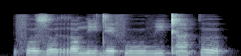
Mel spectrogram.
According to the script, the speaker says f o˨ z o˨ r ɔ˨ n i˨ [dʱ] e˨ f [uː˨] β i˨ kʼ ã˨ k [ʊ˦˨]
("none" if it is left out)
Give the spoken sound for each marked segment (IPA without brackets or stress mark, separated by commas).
d, uː˨, ʊ˦˨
